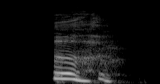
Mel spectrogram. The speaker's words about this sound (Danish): Bliver du på nogen måde smittet af gabet?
